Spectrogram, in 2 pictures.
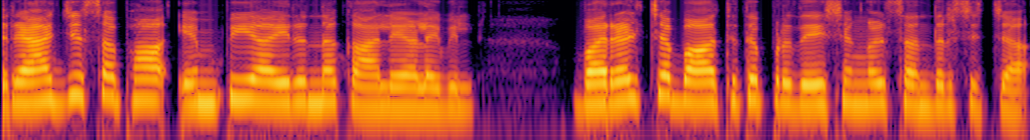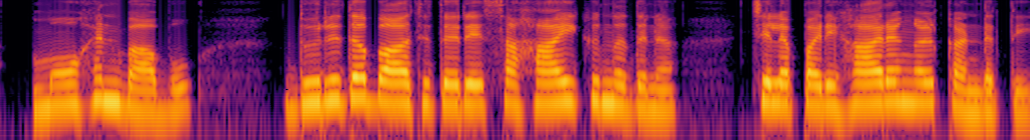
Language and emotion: Malayalam, neutral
